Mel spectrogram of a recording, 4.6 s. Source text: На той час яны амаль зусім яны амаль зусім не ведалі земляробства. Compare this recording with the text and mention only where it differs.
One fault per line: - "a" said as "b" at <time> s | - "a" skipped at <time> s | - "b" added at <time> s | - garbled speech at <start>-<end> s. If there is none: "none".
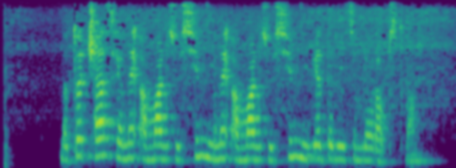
none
